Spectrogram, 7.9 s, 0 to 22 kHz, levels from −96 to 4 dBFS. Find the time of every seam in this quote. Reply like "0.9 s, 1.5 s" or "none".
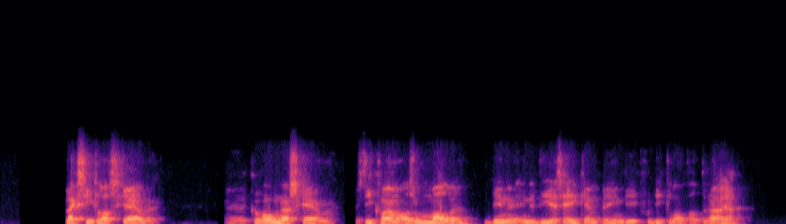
3.4 s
